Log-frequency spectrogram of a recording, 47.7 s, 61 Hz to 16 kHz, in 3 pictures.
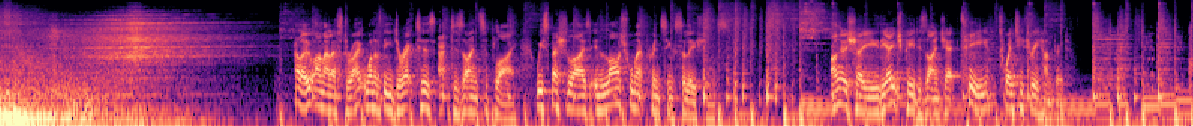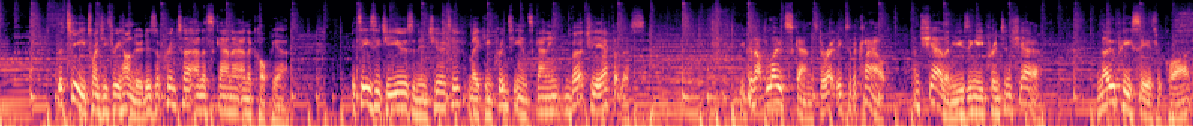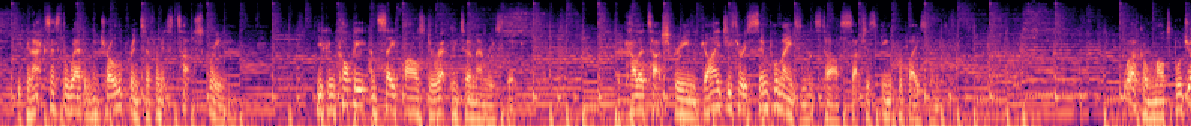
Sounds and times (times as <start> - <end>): Music: 0.0 - 47.7
Speech: 3.9 - 9.8, 11.1 - 14.3, 16.7 - 19.8, 20.6 - 24.5, 25.8 - 29.8, 30.5 - 34.9, 36.0 - 38.8, 40.1 - 44.6, 46.8 - 47.7.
